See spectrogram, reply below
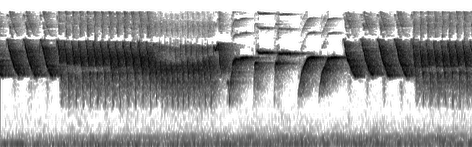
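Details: Two lively singing canaries, compiled to prompt canaries into song and to tutor young birds: fast rattling trills of rapidly repeated high notes, each note dropping in pitch, then a run of rising upswept whistles and more rapid trills.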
